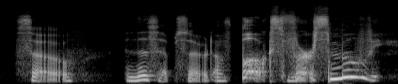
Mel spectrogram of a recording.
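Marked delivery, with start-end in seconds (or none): 1.3-3.8 movie trailer announcer narration voice. Opening the podcast episode, movie trailer announcer voice. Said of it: "With a preview man voice".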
